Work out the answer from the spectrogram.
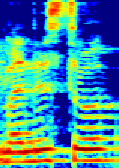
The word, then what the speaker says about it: Manisto: I try in Finnish everything is pronunciated exactly as it is written.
